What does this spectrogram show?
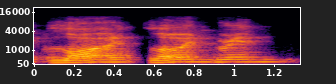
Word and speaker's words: Lohengrin: How do you, Lohengrin? Is that how you pronounce it? Yeah, that's the music heard in Of the Coming of John.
